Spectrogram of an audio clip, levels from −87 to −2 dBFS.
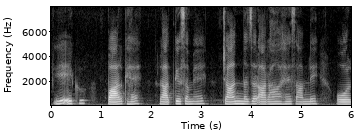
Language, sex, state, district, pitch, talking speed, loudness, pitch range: Hindi, female, Chandigarh, Chandigarh, 195 Hz, 140 wpm, -18 LUFS, 180-205 Hz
